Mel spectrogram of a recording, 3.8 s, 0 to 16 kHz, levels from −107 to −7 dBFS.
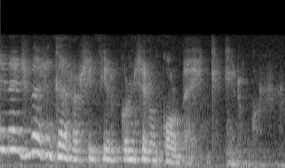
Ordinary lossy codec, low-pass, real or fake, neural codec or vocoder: none; 7.2 kHz; real; none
